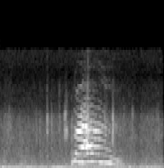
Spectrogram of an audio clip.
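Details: Kitten among several reacting to a strange sound and staring at the camera. It gives a single thin, high meow about half a second long that slides downward, over a low steady background hum.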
